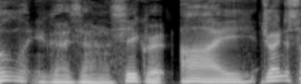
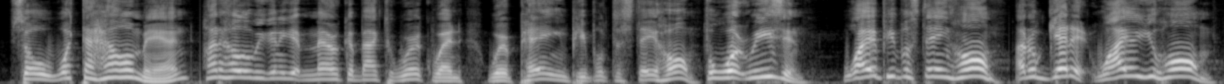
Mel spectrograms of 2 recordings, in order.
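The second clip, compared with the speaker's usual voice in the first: louder, much higher, heated shouting; fired-up rant; 11 semitones higher, 6 dB louder than usual. Real, not acted. Podcaster ranting to listeners about people staying home, shouting. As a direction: let the frustration boil over into a yell. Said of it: "Got me all fired up".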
